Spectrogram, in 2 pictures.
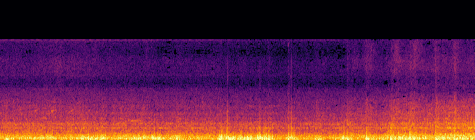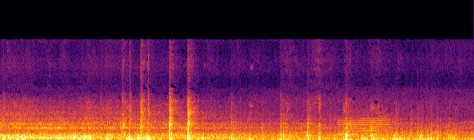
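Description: Passenger train running on the rails: a steady rumble with wheels clicking over the rail joints, a cluster of sharper clacks about eight seconds in, and a brief high tone near the end.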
